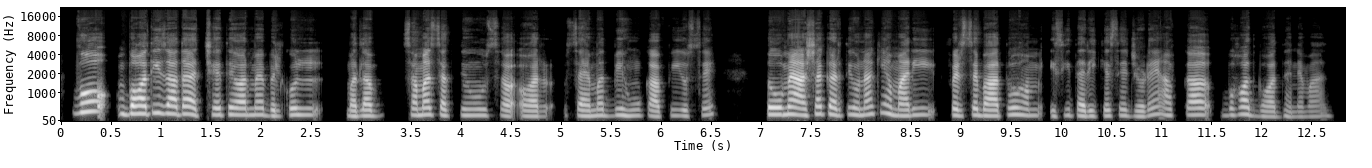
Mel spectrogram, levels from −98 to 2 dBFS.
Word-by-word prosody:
वो 345 +9 +5
बहुत 275 +2 +7
ही 300 - +1
ज़्यादा 265 -2 +5
अच्छे 230 +1 -2
थे 245 - +1
और 230 0 +3
मैं 235 -1 -4
बिल्कुल 230 +4 -5 0.3
मतलब 195 +1 -1 0.3
समझ 235 +2 +2
सकती 215 -2 -5
हूँ 215 0 -7
स 205 0 -22
और 185 -1 -2 0.2
सहमत 200 +1 -3
भी 220 +3 -9
हूँ 205 0 -7
काफ़ी 195 +2 -4
उससे। 225 +6 -12 0.5
तो 245 0 +5
मैं 250 +1 +6
आशा 230 +3 +7
करती 245 -3 -2
हूँ 230 - -3
ना 240 +2 0
कि 300 +3 -15
हमारी 230 -2 -1
फिर 215 -1 0
से 225 +3 -4
बात 200 0 +2
हो, 240 0 -2
हम 215 -1 -8
इसी 190 +3 -14
तरीके 195 -1 -5
से 205 +1 -11
जुड़े। 185 +6 -8
आपका 230 0 -1 0.2
बहुत-बहुत 210 -7 -5
धन्यवाद। 175 +2 -16
215 Hz, 185 wpm, -21 LUFS, 195-235 Hz, 0.5 s, बहुत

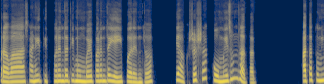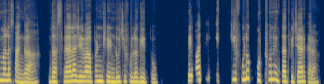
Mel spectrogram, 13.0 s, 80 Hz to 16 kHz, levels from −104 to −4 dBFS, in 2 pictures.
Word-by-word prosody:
प्रवास 205 -1 +1
आणि 225 +2 +2
तिथपर्यंत 225 +1 0
ती 240 - -2
मुंबई 215 -1 +4
पर्यंत 225 +1 +1
येईपर्यंत 195 -5 +1
ते 215 +6 -6
अक्षरशः 255 - -2
कोमेजून 230 +8 +3
जातात. 160 - -1 1.0
आता 230 +3 +2
तुम्ही 250 0 +3
मला 255 0 +3
सांगा, 180 -7 -1 0.4
दसऱ्याला 205 +3 +2
जेव्हा 210 -1 +2
आपण 220 +2 +2
झेंडूची 200 +1 +1
फुलं 195 -2 0
घेतो, 170 -3 -3 0.6
तेव्हा 260 +4 +1
ती 310 +3 -13
इतकी 290 +5 -5
फुलं 300 +4 +4
कुठून 280 +4 -2
येतात 220 -6 +1
विचार 205 +1 0
करा. 170 -1 -6
215 Hz, 135 wpm, -20 LUFS, 200-240 Hz, 1.0 s, मुंबई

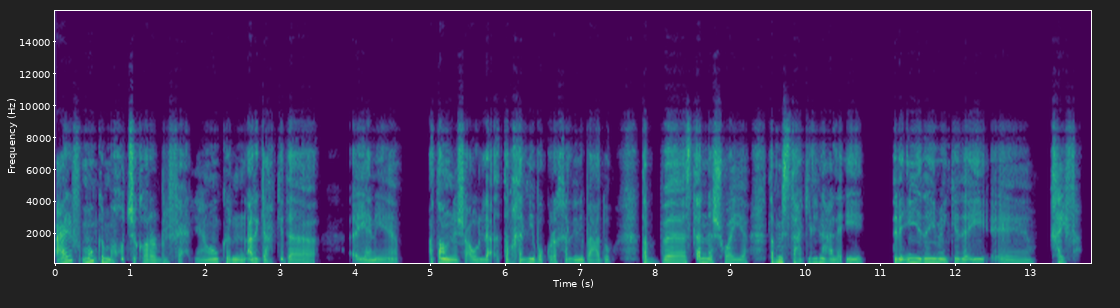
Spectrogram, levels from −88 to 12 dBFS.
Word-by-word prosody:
عارف 260 +8 +4
ممكن 245 +2 +2
ما 180 -3 0
آخُدش 200 +4 +4
قرار 185 0 0
بالفعل، 175 -1 -6
يعني 160 - -7
ممكن 180 +1 -1
أرجع 180 -1 +3
كده 175 - -1 0.6
يعني 155 - -2 0.5
أطنِّش 180 -5 +5
أقول 175 0 -2
لأ، 175 - +3
طَب 185 - -1
خلّيه 180 +3 +1
بكرة، 180 0 -4
خلّيني 175 -1 -2
بعده، 165 0 -4 0.4
طَب 190 -2 -2
أستنّى 190 +2 +3
شوية، 180 -1 +2 0.3
طَب 245 - -1
مستعجلين 205 -3 +2
على 180 -2 -2
إيه؟ 90 +1 -1 0.4
تلاقيني 200 +3 +3
دايمًا 200 -1 +2
كده 190 +1 -3
إيه، 190 +1 -1
آآ 170 0 -6 0.2
خايفة. - - 0
180 Hz, 140 wpm, -23 LUFS, 175-195 Hz, 0.6 s, أطنِّش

